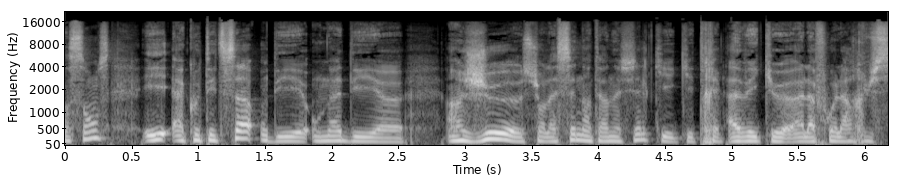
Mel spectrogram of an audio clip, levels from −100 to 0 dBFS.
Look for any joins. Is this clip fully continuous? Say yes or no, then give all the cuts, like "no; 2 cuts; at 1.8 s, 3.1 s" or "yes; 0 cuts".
no; 2 cuts; at 1.5 s, 4.9 s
